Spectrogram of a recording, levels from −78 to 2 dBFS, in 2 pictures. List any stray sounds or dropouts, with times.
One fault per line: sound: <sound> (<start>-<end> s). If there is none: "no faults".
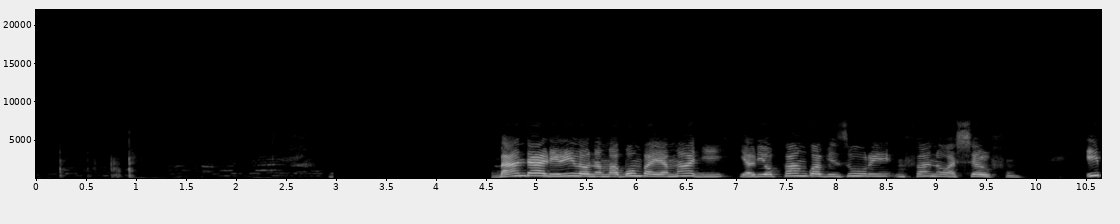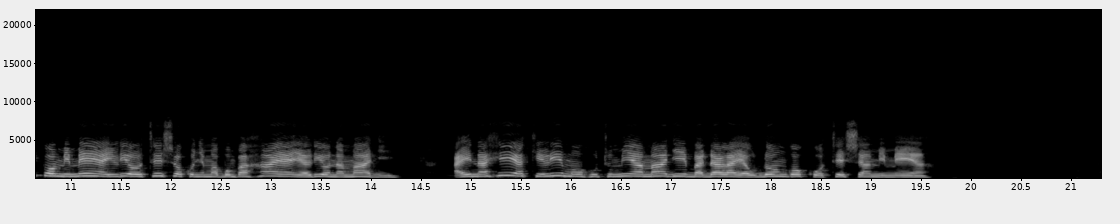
no faults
